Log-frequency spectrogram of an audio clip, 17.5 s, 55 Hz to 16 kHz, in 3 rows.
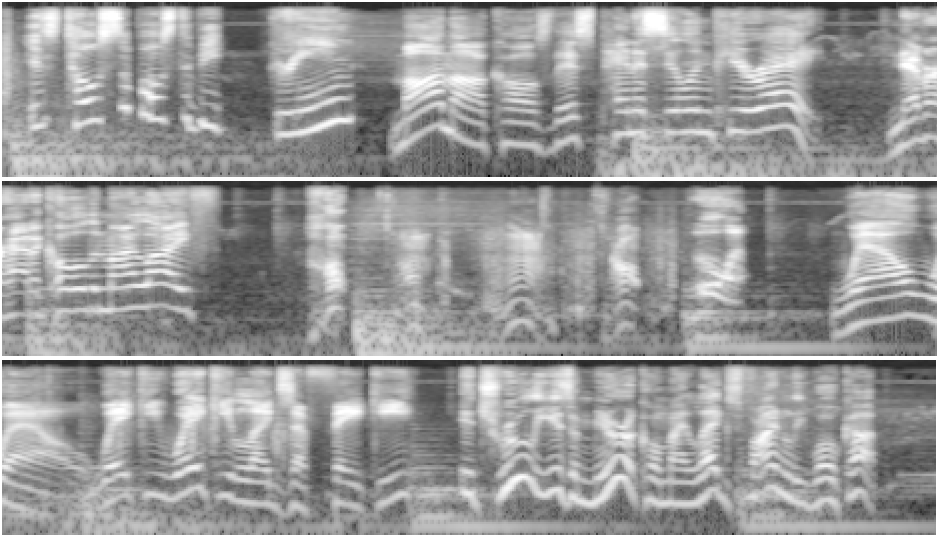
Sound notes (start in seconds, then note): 8.1 Scott Chomping; 10.1 Gwen Gagging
